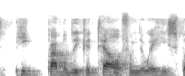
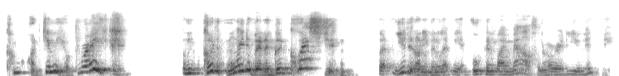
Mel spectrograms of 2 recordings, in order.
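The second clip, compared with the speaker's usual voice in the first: indignant monk; 5 semitones higher, 4 dB louder than usual. Acted. Monk voiced complaining, high.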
